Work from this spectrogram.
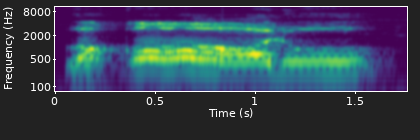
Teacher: قاف کو موٹا پڑھیں گے، ایک الف کے مقدار کھینچیں گے، لام کو واو کے ساتھ ملا کر لام کو بھی ایک الف کے مقدار کھینچ کر پڑھیں گے۔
